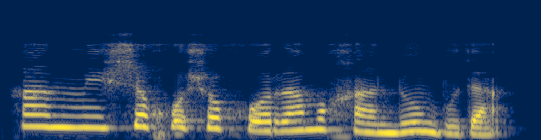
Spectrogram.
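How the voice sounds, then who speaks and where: A woman voicing an elderly retired male colonel, a rambling and wistful father who speaks slowly and musingly. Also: sits high, very animated, darkish tone, lo-fi sound, full character voice.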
